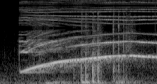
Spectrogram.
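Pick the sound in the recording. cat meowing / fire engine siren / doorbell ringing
fire engine siren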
